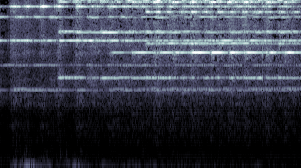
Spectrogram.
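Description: tandem bicycle bells ringing

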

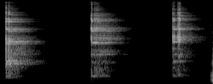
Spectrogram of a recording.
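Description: wine glasses clinking

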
